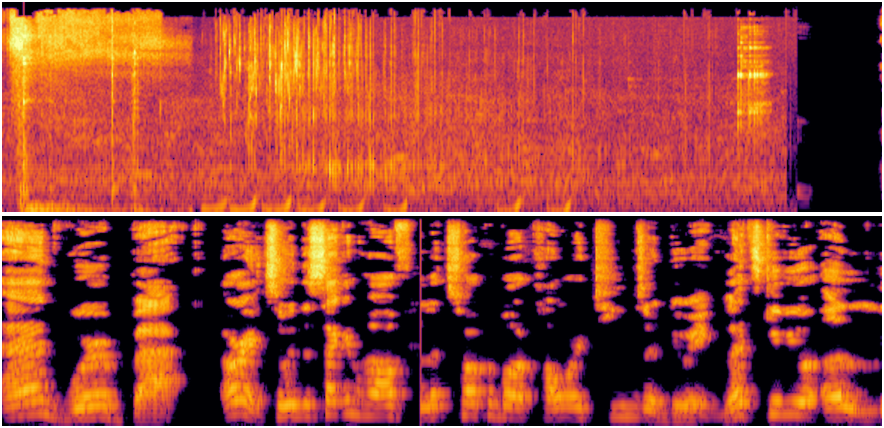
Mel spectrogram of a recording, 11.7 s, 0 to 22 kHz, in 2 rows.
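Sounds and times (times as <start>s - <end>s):
pint being poured with glugs: 0.1s - 4.0s
swallowing and sipping: 0.8s - 3.9s
small clink: 4.9s - 5.2s
speech: 6.4s - 11.7s.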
